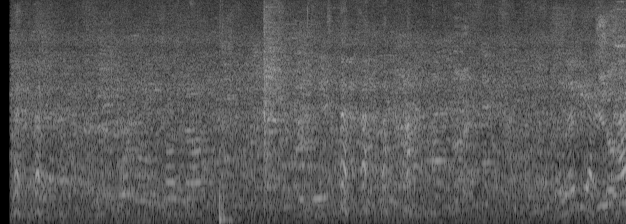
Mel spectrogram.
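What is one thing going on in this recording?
A crowd of children and adults chatters in a large echoing hall.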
